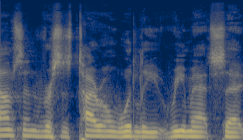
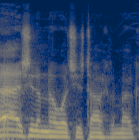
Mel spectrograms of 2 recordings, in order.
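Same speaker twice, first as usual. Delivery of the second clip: usual speaking voice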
